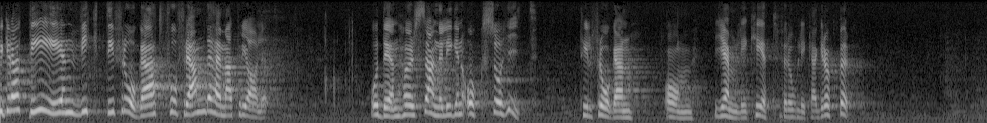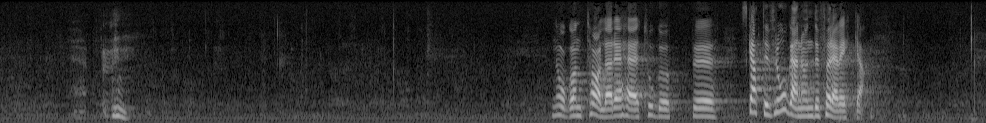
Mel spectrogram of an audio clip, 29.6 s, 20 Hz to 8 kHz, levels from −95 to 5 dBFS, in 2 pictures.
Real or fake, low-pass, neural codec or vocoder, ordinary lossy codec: real; none; none; none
